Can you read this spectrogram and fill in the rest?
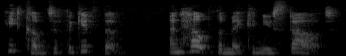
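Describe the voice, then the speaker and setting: Woman reading a gentle church reflection. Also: mid-range voice, animated, moderate pace, dull audio. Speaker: lay reader.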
